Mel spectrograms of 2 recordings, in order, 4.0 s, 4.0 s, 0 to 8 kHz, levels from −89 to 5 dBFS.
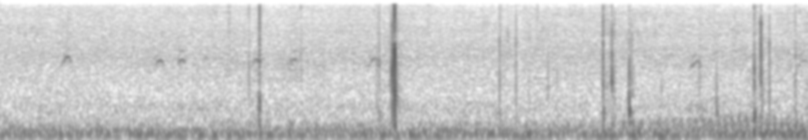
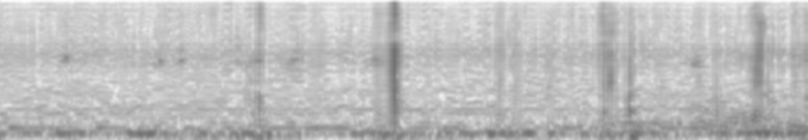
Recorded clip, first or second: first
